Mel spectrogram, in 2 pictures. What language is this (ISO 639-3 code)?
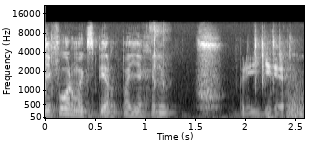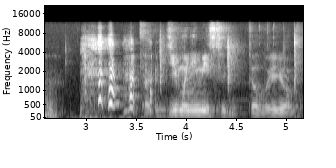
rus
